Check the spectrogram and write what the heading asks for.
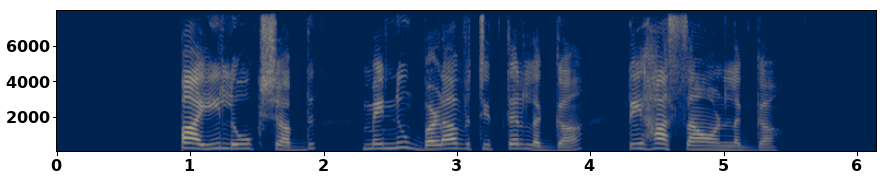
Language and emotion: Punjabi, neutral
